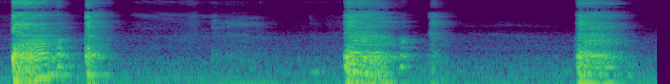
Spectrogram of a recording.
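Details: Three bouts of harsh, dry coughing, each a strong burst with a shorter follow-up cough, in a quiet room, from a woman at home after smoking a cigarette at a party; cough after cigarette smoking.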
